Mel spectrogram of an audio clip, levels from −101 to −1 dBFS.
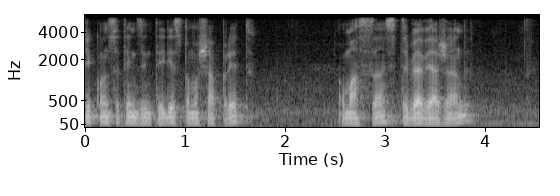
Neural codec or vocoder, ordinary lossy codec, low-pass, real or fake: none; none; 5.4 kHz; real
